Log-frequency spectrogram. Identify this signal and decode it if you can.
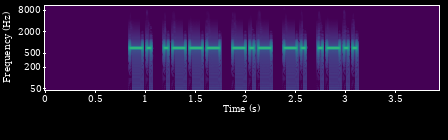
Morse code, heard as a keyed tone, about 29 wpm, 700 Hz. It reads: NJKNL
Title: Code Groups - 5 Letter:Numbers - 28wpm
